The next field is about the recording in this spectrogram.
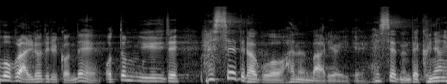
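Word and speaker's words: חסד: 제가 그래서 여러분에게 이거 읽는 법을 알려드릴 건데, 이게 이제 헤세드라고 하는 말이에요. 이게 헤세드인데, 그냥 헤세드라고 하면 맛이 안 살고요, 이거를 이제 발음할 때는 가래를 좀 끓여야 됩니다.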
